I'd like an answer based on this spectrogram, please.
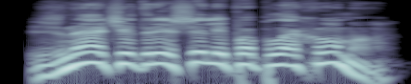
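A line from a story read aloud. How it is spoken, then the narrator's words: Smirking grunt. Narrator (Russian): хмыкнул Ругар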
